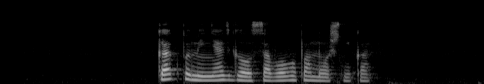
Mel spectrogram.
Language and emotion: Russian, neutral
